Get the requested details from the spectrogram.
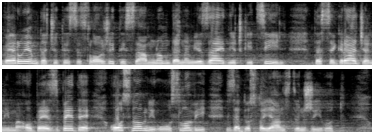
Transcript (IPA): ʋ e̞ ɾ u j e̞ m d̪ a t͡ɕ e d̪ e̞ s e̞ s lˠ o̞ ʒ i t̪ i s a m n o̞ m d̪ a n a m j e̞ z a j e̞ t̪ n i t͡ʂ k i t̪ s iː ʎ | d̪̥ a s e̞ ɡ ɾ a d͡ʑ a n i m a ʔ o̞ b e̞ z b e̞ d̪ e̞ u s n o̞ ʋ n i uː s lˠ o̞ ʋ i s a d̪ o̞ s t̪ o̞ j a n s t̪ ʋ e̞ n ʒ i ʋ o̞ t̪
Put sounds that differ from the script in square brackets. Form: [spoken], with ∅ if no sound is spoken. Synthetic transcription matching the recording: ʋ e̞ ɾ u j e̞ m d̪ a t͡ɕ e [t̪] e̞ s e̞ s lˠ o̞ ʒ i t̪ i s a m n o̞ m d̪ a n a m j e̞ z a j e̞ [d̪] n i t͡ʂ k i t̪ s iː ʎ | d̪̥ a s e̞ ɡ ɾ a d͡ʑ a n i m a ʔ o̞ b e̞ z b e̞ d̪ e̞ [o] s n o̞ ʋ n i uː s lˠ o̞ ʋ i [z] a d̪ o̞ s t̪ o̞ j a n s t̪ ʋ e̞ n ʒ i ʋ o̞ t̪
